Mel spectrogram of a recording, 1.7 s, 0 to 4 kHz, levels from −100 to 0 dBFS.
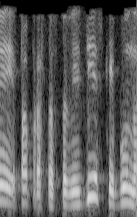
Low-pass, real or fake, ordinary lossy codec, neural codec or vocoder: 3.6 kHz; real; MP3, 32 kbps; none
